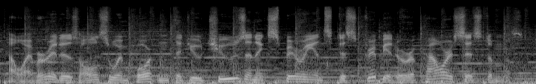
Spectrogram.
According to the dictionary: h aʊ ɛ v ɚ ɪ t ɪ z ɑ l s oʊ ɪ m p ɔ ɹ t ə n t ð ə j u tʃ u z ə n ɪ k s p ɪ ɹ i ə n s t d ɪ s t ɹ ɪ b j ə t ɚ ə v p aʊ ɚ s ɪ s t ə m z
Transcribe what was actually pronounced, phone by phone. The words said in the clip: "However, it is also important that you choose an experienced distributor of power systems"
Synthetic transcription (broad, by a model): h aʊ ɛ v ɚ ɪ t ɪ z ɑ l s oʊ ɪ m p ɔ ɹ t n ð ə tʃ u tʃ u z ə n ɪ k s p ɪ ɹ i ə n s d ɪ s t ɹ ɪ b j ə t ɚ ə v p aʊ ɚ s ɪ s t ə m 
